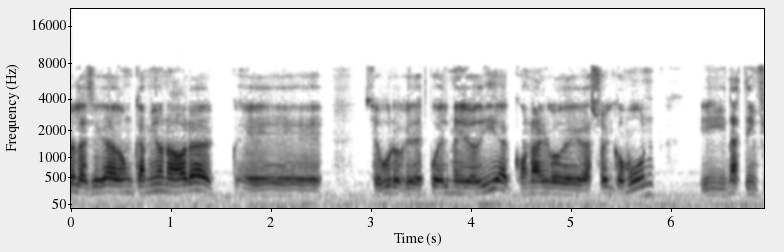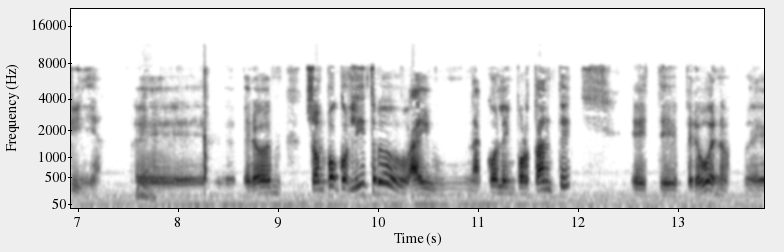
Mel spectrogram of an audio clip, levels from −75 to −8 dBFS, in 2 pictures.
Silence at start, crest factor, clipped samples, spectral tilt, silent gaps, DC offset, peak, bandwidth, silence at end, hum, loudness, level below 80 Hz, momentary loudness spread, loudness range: 0 s; 20 dB; under 0.1%; -1 dB/octave; none; under 0.1%; 0 dBFS; 11.5 kHz; 0 s; none; -19 LUFS; -52 dBFS; 12 LU; 5 LU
